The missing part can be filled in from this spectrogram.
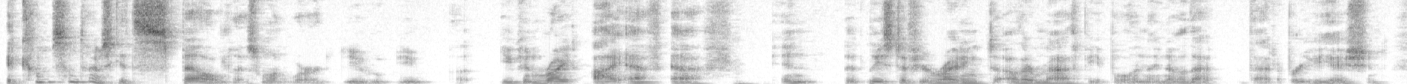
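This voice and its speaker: A man lectures on logic over slides in a heavily gravelly, rough and breathy voice at a middling pitch. He explains patiently, stumbles into restarts, and drops wry asides at his own expense. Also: expressive, moderate pace. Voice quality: gravelly, husky voice. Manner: dry self-aware humor, frequent restarts.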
